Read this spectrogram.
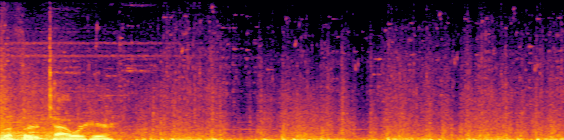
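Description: Horse hooves gallop over the ground.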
